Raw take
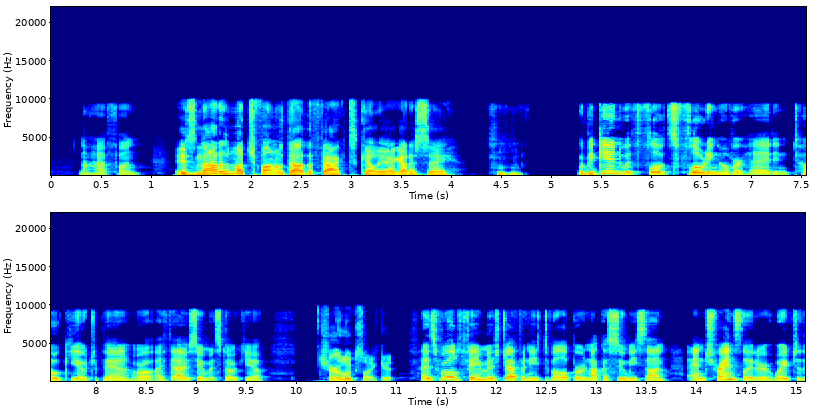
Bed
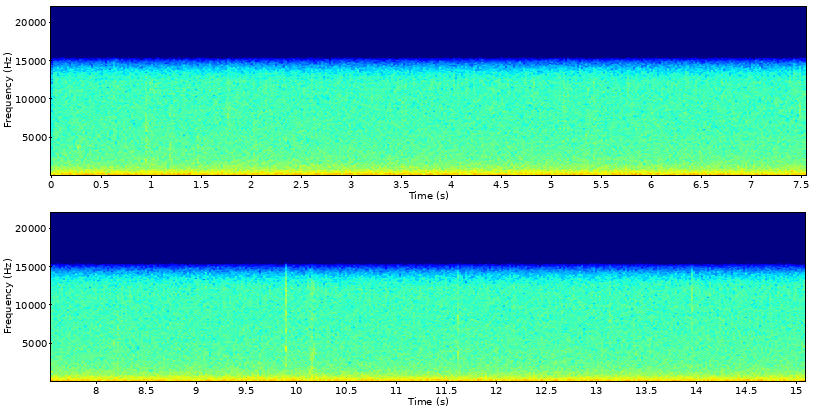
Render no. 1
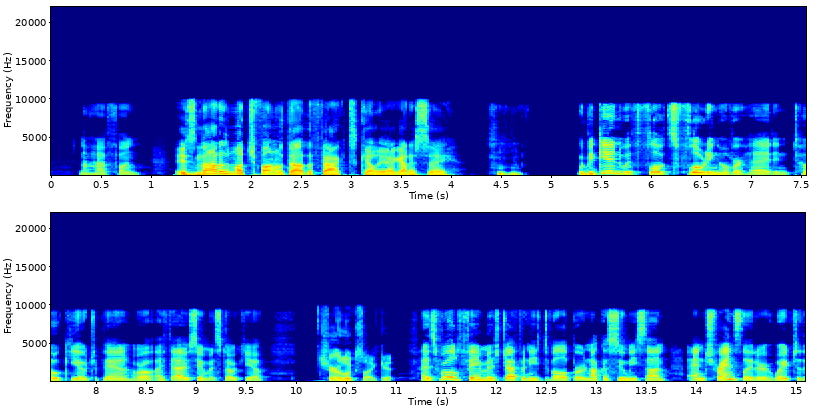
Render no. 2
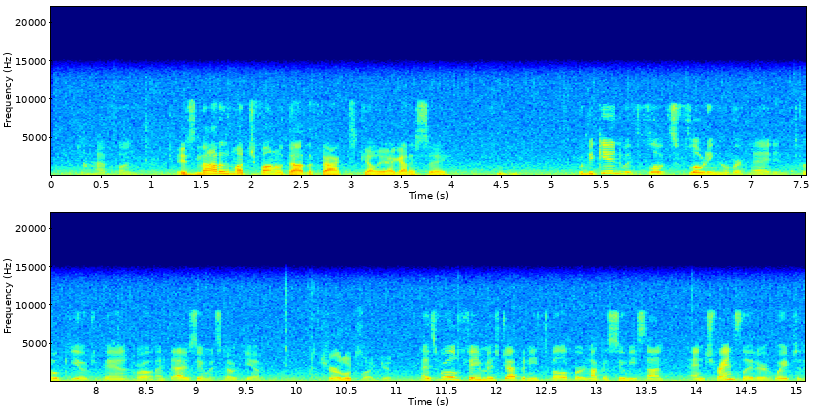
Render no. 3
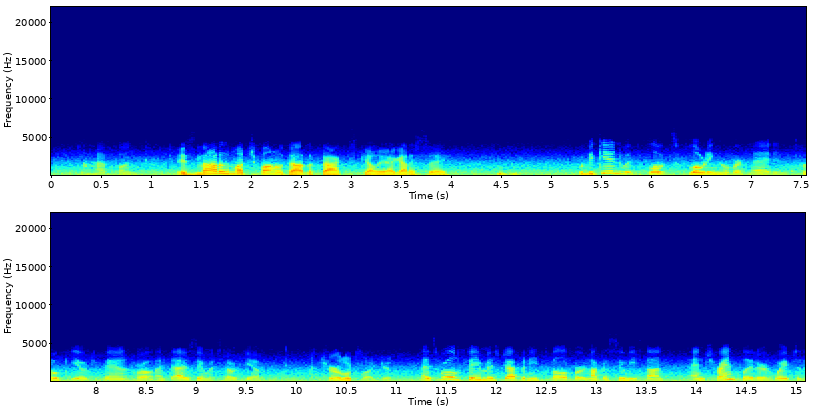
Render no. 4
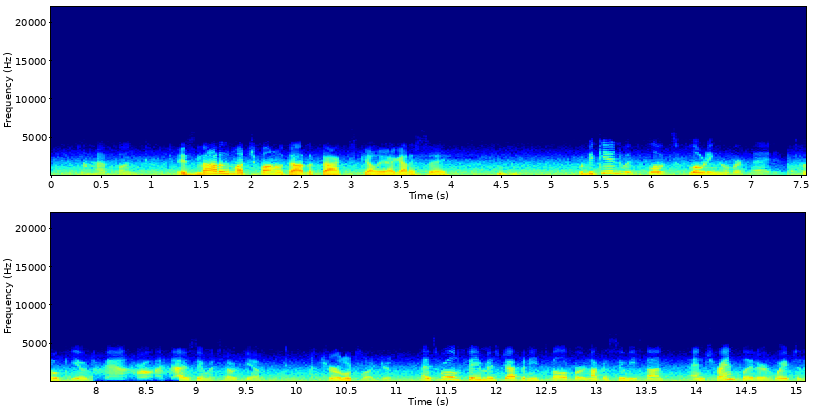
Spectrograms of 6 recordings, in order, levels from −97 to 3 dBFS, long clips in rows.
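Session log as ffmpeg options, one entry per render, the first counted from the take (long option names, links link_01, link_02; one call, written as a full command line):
ffmpeg -i in.wav -af "volume=-2.5dB" out.wav
ffmpeg -i in.wav -i bed.wav -filter_complex "[1:a]volume=-15.5dB[link_01];[0:a][link_01]amix=inputs=2:normalize=0" out.wav
ffmpeg -i in.wav -af "lowpass=frequency=1700:width=0.5412,lowpass=frequency=1700:width=1.3066" out.wav
ffmpeg -i in.wav -filter_complex "[0:a]asettb=1/sr,asplit=3[link_01][link_02][link_03];[link_01]atrim=end=3.734[link_04];[link_02]atrim=start=3.73:end=4.26,asetpts=PTS-STARTPTS,afade=type=in:duration=0.004:curve=qsin,afade=type=out:start_time=0.526:duration=0.004:curve=qsin,bandreject=frequency=2300:width=12[link_05];[link_03]atrim=start=4.256[link_06];[link_04][link_05]acrossfade=duration=0.004:curve1=hsin:curve2=qsin[link_07];[link_07][link_06]acrossfade=duration=0.004:curve1=qsin:curve2=hsin,asettb=1/sr,asplit=3[link_08][link_09][link_10];[link_08]atrim=end=7.964[link_11];[link_09]atrim=start=7.96:end=8.83,asetpts=PTS-STARTPTS,afade=type=in:duration=0.004:curve=qsin,afade=type=out:start_time=0.866:duration=0.004:curve=qsin,highpass=frequency=1400:width_type=q:width=2.2[link_12];[link_10]atrim=start=8.826[link_13];[link_11][link_12]acrossfade=duration=0.004:curve1=hsin:curve2=qsin[link_14];[link_14][link_13]acrossfade=duration=0.004:curve1=qsin:curve2=hsin,asplit=2[link_15][link_16];[link_15]atrim=end=7.36,asetpts=PTS-STARTPTS,afade=type=out:start_time=6.62:duration=0.74:silence=0.149624[link_17];[link_16]atrim=start=7.36,asetpts=PTS-STARTPTS,afade=type=in:duration=0.004:curve=hsin:silence=0.149624[link_18];[link_17][link_18]concat=n=2:v=0:a=1" out.wav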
